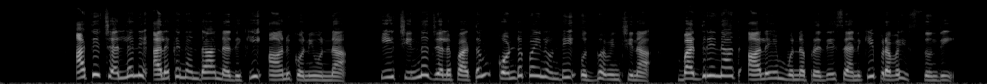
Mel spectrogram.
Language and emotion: Telugu, neutral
